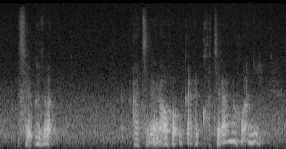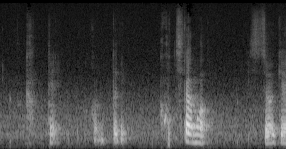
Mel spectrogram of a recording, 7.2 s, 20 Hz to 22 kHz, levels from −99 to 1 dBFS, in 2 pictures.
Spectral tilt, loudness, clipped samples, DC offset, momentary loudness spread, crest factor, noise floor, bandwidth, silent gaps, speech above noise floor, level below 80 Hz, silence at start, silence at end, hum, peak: -6.5 dB/octave; -28 LUFS; under 0.1%; under 0.1%; 27 LU; 28 dB; -49 dBFS; 19.5 kHz; none; 23 dB; -82 dBFS; 0 s; 0 s; none; 0 dBFS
